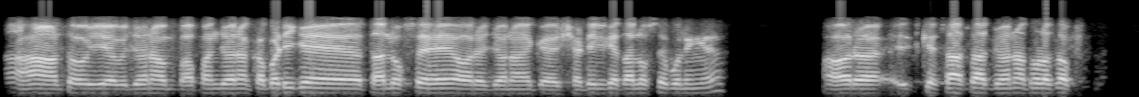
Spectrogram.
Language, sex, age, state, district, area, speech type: Urdu, male, 45-60, Telangana, Hyderabad, urban, conversation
